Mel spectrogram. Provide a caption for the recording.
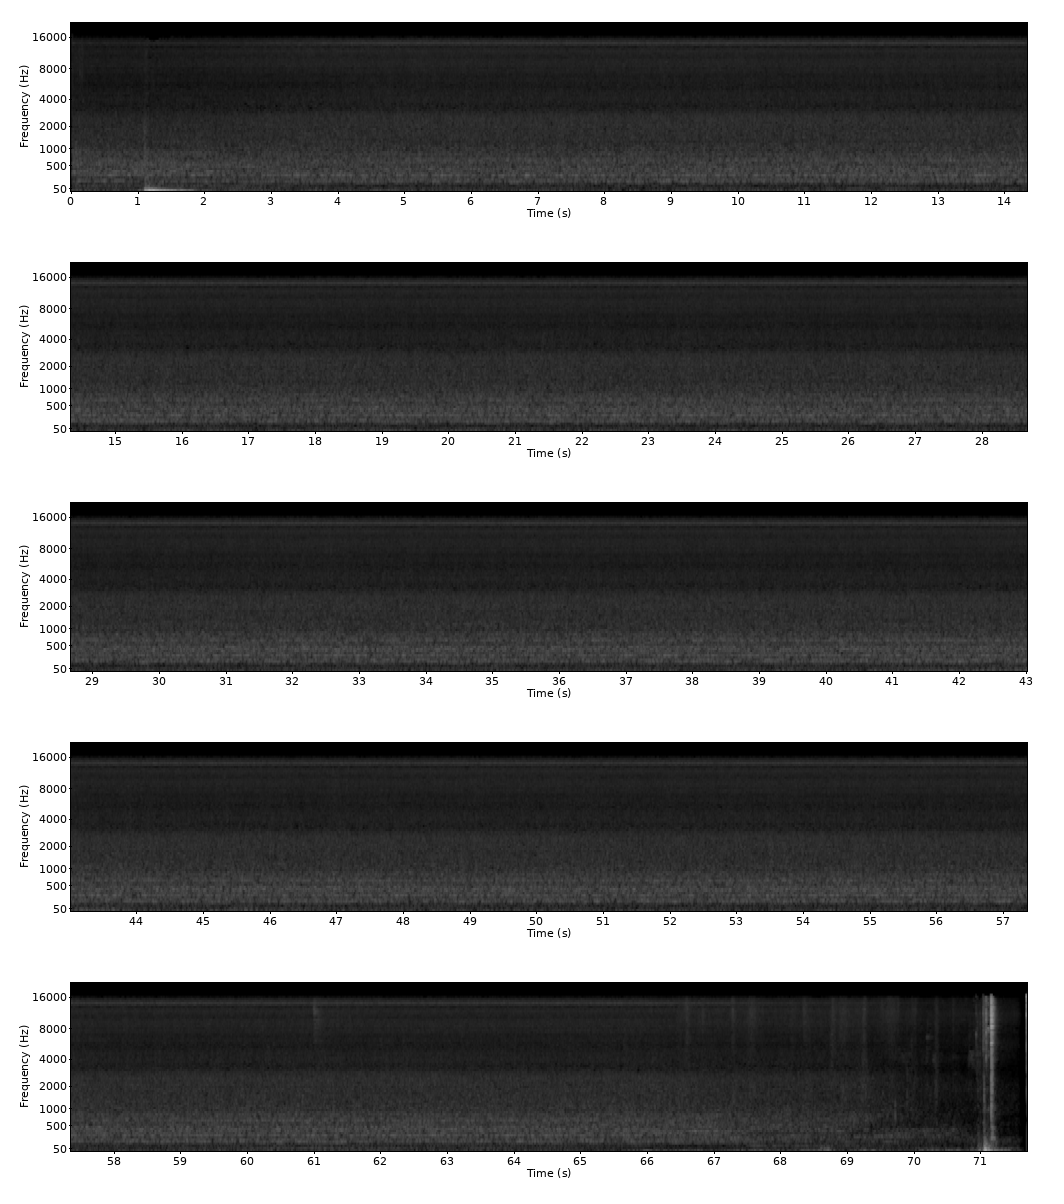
cold storage room: entering and leaving (closing the door)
